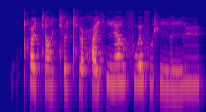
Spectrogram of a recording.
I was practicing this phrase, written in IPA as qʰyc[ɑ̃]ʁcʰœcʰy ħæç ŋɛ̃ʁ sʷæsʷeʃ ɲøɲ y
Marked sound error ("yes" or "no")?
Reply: no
